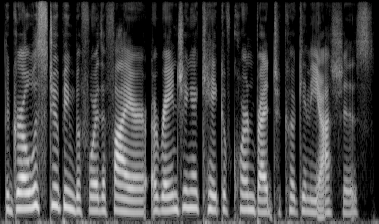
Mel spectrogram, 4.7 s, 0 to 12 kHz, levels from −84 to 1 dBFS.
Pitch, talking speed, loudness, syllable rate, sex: 210 Hz, 230 wpm, -18 LUFS, 5.4 syllables/s, female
